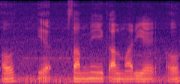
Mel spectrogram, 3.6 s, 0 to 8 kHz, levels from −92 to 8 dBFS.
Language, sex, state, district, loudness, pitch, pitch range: Hindi, male, Madhya Pradesh, Katni, -20 LUFS, 100 Hz, 95-105 Hz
